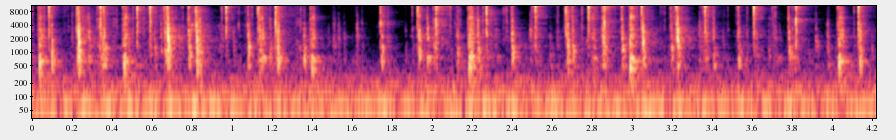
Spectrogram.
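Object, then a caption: Plastic mechanical keyboard with round keycaps. A white and pink Lofree mechanical keyboard with round plastic keycaps is typed on with long painted nails and fingertips. About 27 quick, bright plastic clicks and taps come in an uneven rhythm, with a brief pause in the middle, each dying away almost at once.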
